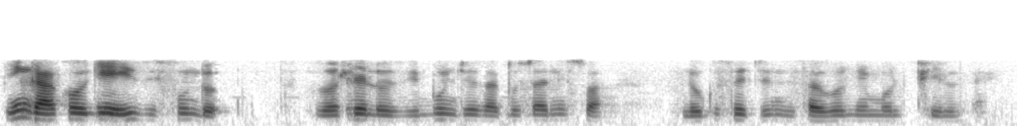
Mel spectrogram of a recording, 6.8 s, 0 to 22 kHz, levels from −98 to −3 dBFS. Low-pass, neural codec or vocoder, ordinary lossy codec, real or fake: 3.6 kHz; none; AAC, 24 kbps; real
